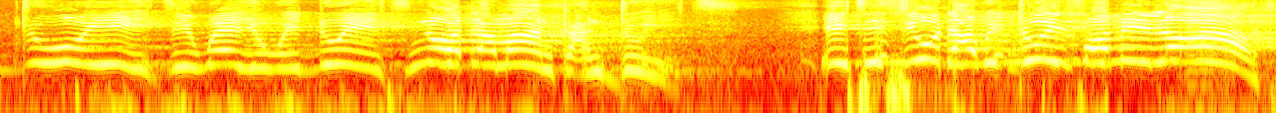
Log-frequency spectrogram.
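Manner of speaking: high, loud pleading cry to God; shouted prayer. Acted. Preacher voices the believer shouting to God, loud pleading. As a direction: cry out to the Lord with everything.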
